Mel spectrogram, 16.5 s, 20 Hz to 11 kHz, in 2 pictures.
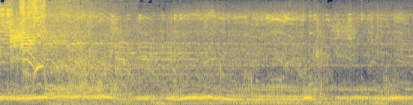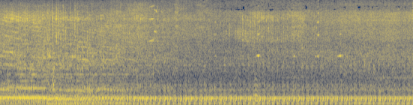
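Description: Kawasaki KFX 700 V-Force quad's V-twin engine revving up and down under throttle for about ten seconds, then settling to a steady low idle as the quad comes to a stop.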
